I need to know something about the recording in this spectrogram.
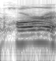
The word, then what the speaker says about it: para: I still don't know what a para educator is, but I'm assuming that's like a part-time kind of situation. But yeah, you guys will let me know. Oh, it's pronounced para, like paraphrase, says Hitman.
